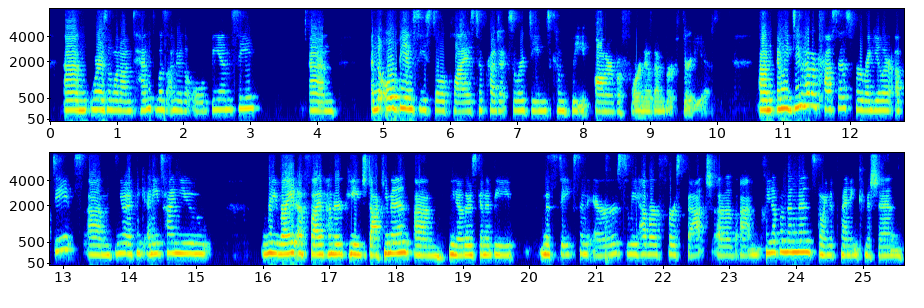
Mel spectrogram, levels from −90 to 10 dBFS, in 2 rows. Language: English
